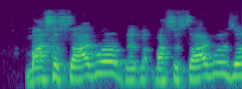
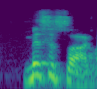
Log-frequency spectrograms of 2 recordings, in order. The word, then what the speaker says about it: Mississauga: Massasauga's own? Is that correct? – Mississauga.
